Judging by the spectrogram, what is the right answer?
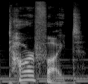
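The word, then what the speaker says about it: taaffeite: Now, I know it doesn't look like it's pronounced that way, but it is tarfite.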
